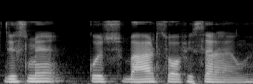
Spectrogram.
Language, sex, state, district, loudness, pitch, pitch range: Hindi, female, Bihar, West Champaran, -19 LUFS, 125 Hz, 120-135 Hz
